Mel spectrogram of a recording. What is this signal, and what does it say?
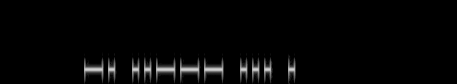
Morse code, heard as a keyed tone, about 20 wpm, 700 Hz. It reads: N2SE
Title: Speed Racing - USA 1x2 Call Signs 17wpm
